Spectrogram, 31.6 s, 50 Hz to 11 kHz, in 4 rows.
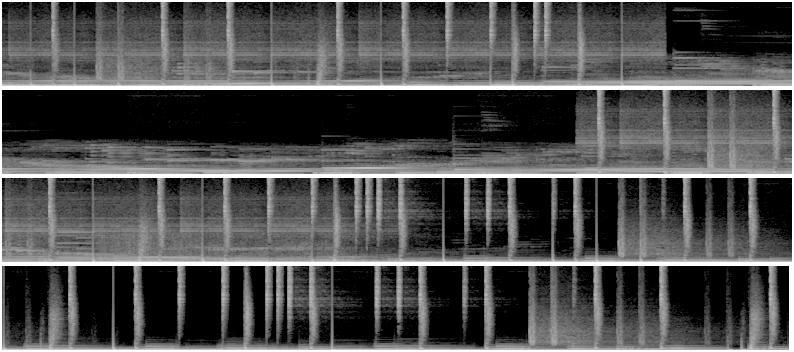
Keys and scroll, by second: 5.7 m, 8.5 shift+space, 11.8 space, 15.7 alt+x, 16.9 shift+x, 18.7 shift+z, 26.0 space, 29.7 m, 31.1 q.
